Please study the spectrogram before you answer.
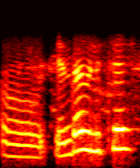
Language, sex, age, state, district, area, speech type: Malayalam, female, 18-30, Kerala, Idukki, rural, conversation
